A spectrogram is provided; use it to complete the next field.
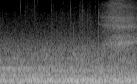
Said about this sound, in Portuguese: e lá vai o Subaru ainda de novo. Espero que não esteja muito alto. Tá, tá alto, tá alto que eu tô estando aqui dentro do carro. Dá uma distanciazinha desse carro aí, deixa ele passar.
